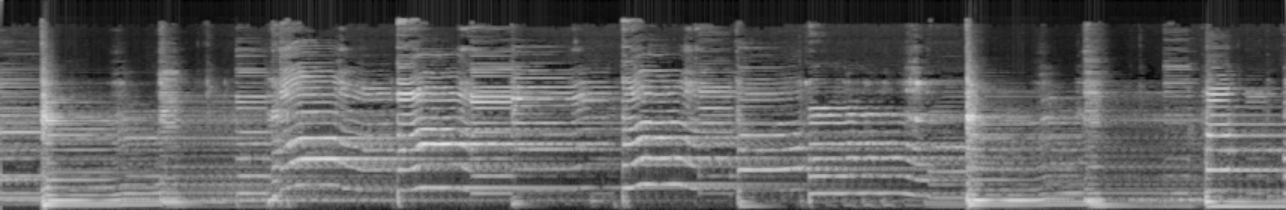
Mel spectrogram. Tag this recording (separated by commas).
slide guitar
